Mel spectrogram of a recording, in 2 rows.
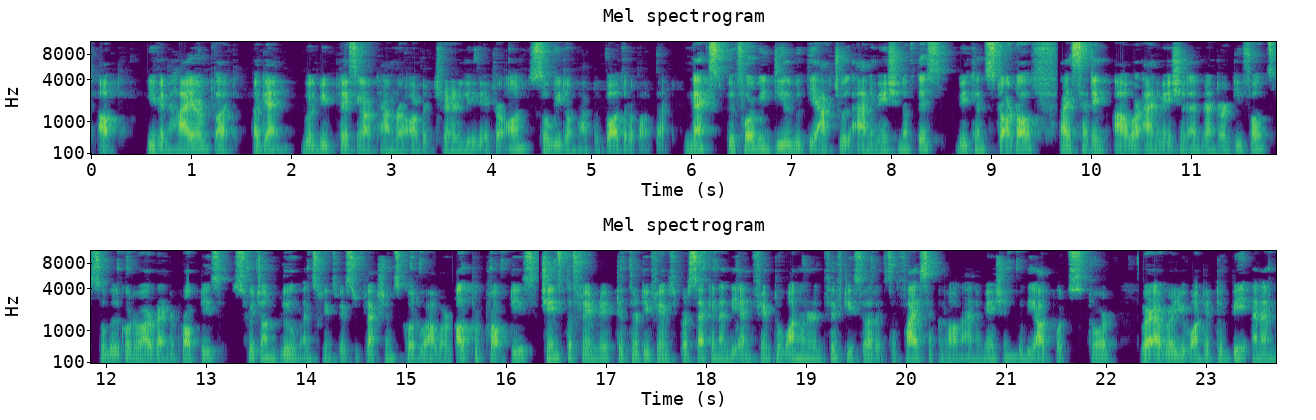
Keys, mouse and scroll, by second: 1.2-1.9 middle drag, 2.1-2.5 scroll up 2, 2.8-3.1 shift+middle drag, 3.5-3.9 middle drag, 4.2 shift+middle drag, 4.6-5.3 middle drag, 5.8 scroll down 1, 12.2 click, 13.5 click, 14.1 click, 15.1 click, 15.9 click, 16.4-17.3 drag, 18.0-19.7 drag, 21.0-22.3 drag, 21.9 /, 22.7-23.6 scroll down 2, 23.6-23.7 drag.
